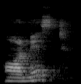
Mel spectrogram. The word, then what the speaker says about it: honest: start with किसके साथ, start with consonant but pronounced as vowel, then we use, थोड़ा जगह कम है इसलिए छोटा लिख दिए हैं, then we used and vowel। जैसे एग्जांपल में ले लीजिए ऑनेस्ट, HONEST, तो उसमें क्या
